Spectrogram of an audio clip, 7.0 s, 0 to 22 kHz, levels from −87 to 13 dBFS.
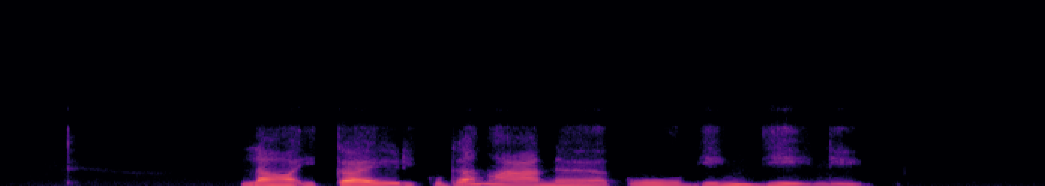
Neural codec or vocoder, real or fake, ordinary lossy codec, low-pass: codec, 16 kHz, 0.5 kbps, X-Codec, WavLM features, trained on Multilingual LibriSpeech; fake; Opus, 16 kbps; 7.2 kHz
